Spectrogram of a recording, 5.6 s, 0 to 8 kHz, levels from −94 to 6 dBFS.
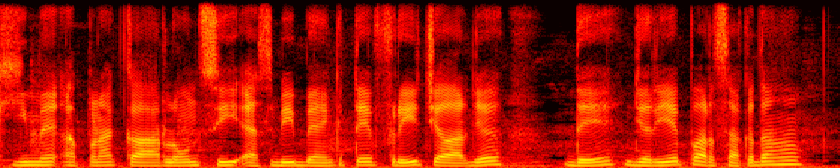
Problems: constant background noise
